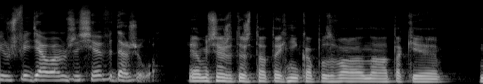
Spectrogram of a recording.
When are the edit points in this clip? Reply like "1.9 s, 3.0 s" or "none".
none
